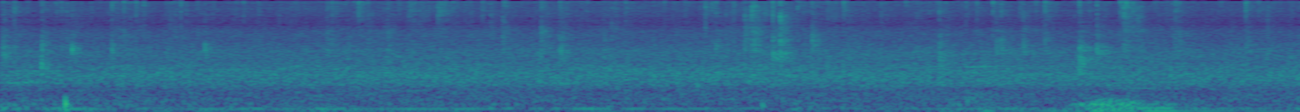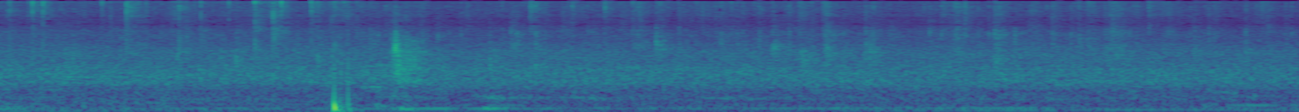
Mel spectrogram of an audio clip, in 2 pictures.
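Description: Steady rain pattering on wet ground and foliage, with a single sharp knock about eight seconds in.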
